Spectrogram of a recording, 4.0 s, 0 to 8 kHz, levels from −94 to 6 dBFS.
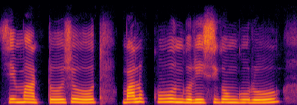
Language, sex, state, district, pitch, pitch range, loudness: Chakma, female, Tripura, Unakoti, 230 Hz, 220-245 Hz, -15 LUFS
